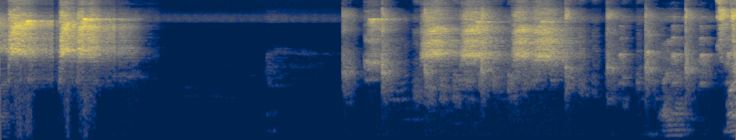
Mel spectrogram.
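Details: Pet black francolin (kala teetar) kept at home, described as a lively, spirited bird: loud harsh broadband bursts, one short burst, a pause of about two seconds, then a series of rapid grating notes. Faint speech may be present.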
